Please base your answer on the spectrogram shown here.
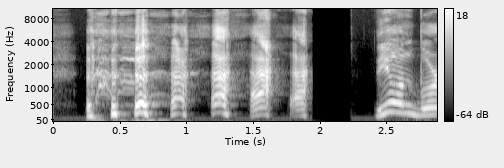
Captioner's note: laughter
